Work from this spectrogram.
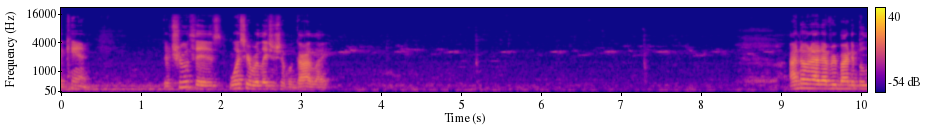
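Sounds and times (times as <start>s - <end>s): soft clicks: 5.1s - 5.7s.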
